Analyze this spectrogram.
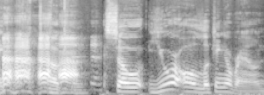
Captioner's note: laughs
